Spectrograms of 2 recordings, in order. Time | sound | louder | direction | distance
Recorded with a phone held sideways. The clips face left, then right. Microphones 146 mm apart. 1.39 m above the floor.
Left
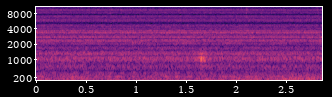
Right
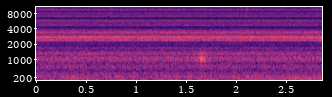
0.0 | an insect | right 1 dB | 5° right (ahead or behind) | ?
